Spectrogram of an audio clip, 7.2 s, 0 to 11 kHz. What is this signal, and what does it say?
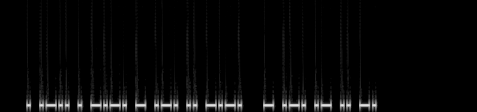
Morse code, heard as a keyed tone, about 25 wpm, 690 Hz. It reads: ELECTRIC TRAIN
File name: practice / 25wpm / Difficult Words with Hints - 25wpm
